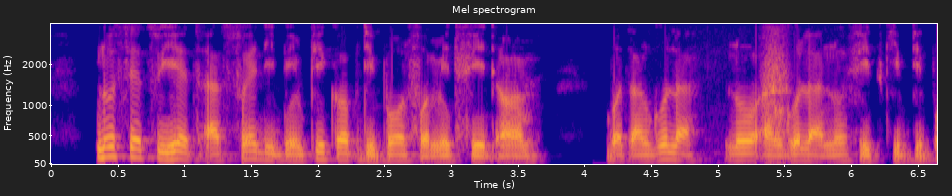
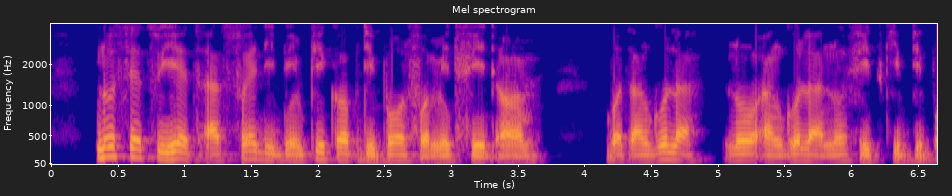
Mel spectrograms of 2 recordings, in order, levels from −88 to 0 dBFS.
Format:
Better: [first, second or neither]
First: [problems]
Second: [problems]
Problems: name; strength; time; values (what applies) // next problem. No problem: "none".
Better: second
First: background sound (Breathing); 16 dB below the speech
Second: none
